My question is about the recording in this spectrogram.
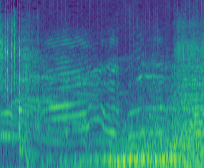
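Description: A short knock, then a cartoon man's low angry growl through gritted teeth, starting about half a second in and growing louder as his rage builds.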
